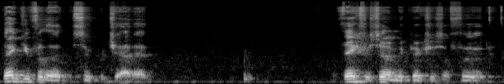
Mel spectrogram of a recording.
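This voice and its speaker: A man's voice: low voice, very animated, normal speed, a little mellow. A man hosting a casual livestream, rambling easily as he reads and answers viewer comments with bantering remarks. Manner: rambling, chuckling, easygoing banter. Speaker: livestream host.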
